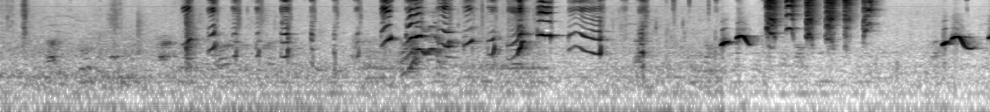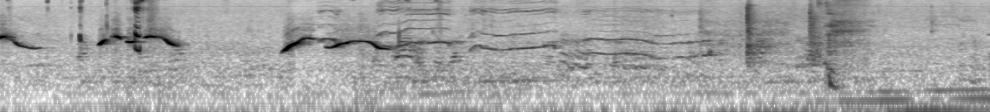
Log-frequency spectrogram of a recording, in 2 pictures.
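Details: Rottweiler puppy giving bursts of sharp yelps and high, bending whines, clustered in quick runs of several notes with short pauses between, later drawn-out wavering cries; faint speech in the background.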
